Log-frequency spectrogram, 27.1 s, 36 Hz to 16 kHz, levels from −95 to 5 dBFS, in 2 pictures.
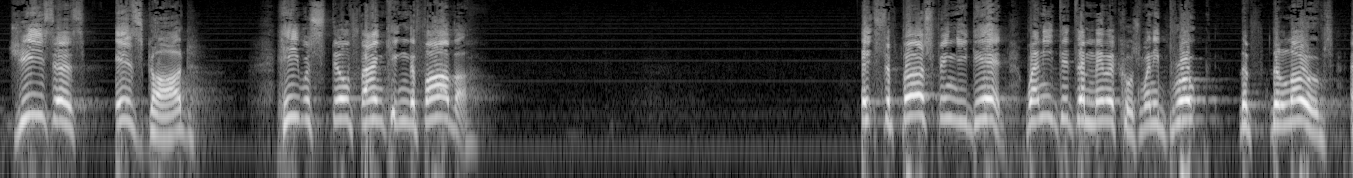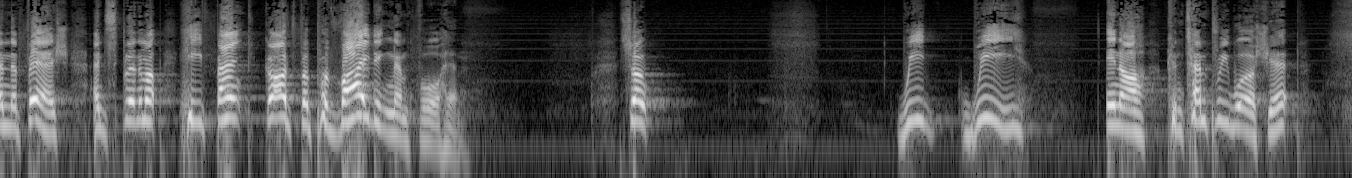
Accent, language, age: British, English, 40-59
